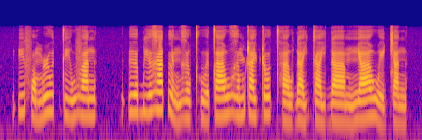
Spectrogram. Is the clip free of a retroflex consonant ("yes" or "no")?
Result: no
